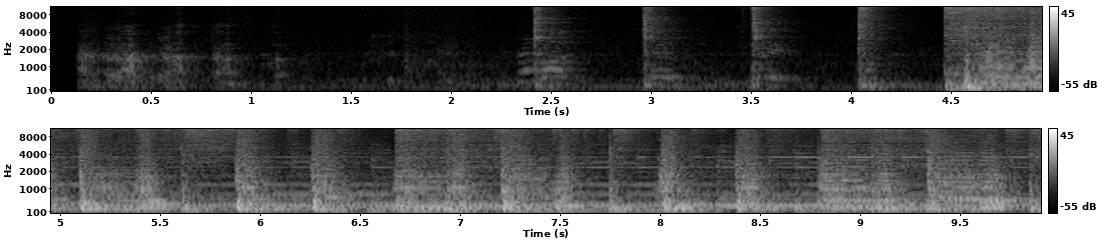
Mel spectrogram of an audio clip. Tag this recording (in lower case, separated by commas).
speech, music, laughter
